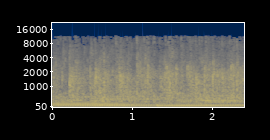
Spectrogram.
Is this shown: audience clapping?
yes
